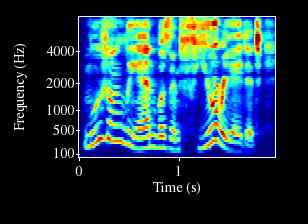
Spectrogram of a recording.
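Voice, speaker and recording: A woman's voice: medium pitch, sing-song, a little slow. A woman reading an audiobook, giving a dramatic scripted narration of a story. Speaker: audiobook reader.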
